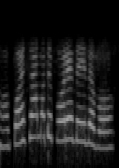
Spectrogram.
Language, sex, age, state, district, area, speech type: Odia, female, 18-30, Odisha, Balangir, urban, conversation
